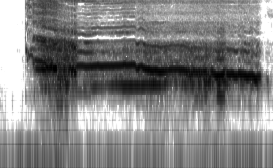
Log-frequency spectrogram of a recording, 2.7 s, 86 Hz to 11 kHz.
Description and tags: Monster scream 1
A monster/zombie sound, yay! I guess my neighbors are concerned about a zombie invasion now (I recorded my monster sounds in my closet).
Recorded with a RØDE NT-2A.
Apocalypse, Creature, Dead, Growl, Horror, Invasion, Monster, Monsters, Scary, Scream, Zombie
